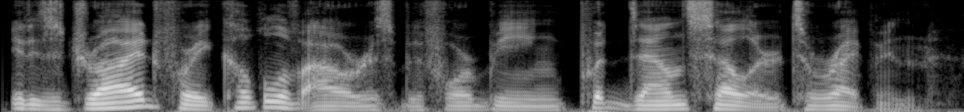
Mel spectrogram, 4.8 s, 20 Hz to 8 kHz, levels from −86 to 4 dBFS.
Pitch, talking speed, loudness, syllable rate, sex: 105 Hz, 185 wpm, -18 LUFS, 4.4 syllables/s, male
